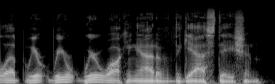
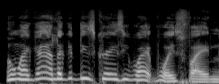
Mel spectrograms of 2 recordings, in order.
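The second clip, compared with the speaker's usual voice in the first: high, giggly mock voice of the girls; mock amused onlookers. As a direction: squeal it like amused local girls watching a fight. Neighborhood girls voiced laughing at fight.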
